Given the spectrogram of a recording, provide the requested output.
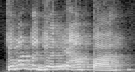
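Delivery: ordinary talk, nothing marked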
